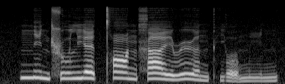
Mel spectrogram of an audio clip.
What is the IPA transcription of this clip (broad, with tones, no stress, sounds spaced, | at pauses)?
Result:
n̪ i˥˨ n ʂ u˦ l j ɛ˥˨ t̪ʰ ɑ˥˨ ŋ x a˥˨ ɪ̯ ɻ ɻ̩˥˨ ə˨˦ n pʰ j o̰˨˩ ʊ̯ m i˨˦ n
